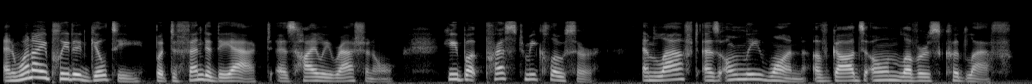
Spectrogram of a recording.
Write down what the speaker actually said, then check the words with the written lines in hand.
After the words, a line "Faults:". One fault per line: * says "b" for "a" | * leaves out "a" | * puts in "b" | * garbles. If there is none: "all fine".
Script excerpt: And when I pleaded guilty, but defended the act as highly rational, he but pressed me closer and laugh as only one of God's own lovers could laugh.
And when I pleaded guilty, but defended the act as highly rational, he but pressed me closer and laughed as only one of God's own lovers could laugh.
Faults:
* says "laughed" for "laugh"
